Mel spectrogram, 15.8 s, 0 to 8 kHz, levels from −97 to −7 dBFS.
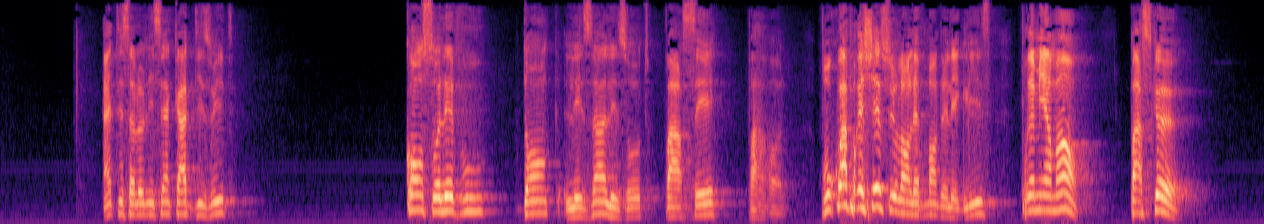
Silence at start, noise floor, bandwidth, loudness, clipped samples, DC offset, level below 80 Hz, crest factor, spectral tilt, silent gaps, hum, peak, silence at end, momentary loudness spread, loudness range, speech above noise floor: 1.3 s; -68 dBFS; 8 kHz; -21 LUFS; under 0.1%; under 0.1%; -64 dBFS; 20 dB; -4 dB/octave; none; none; -2 dBFS; 0.95 s; 17 LU; 7 LU; 47 dB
